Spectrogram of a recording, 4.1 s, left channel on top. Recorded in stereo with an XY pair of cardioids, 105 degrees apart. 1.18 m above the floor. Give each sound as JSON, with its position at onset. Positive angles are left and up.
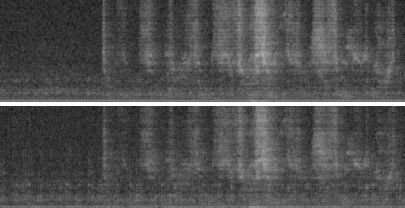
{"t": 1.0, "sound": "whispering", "azimuth_deg": 65, "distance_m": 3.0}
